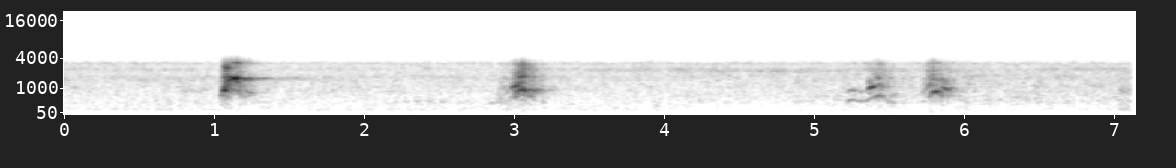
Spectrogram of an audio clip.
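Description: A small dog barking: four short barks, two single ones about two seconds apart, the first the loudest, then a quick pair near the end.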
